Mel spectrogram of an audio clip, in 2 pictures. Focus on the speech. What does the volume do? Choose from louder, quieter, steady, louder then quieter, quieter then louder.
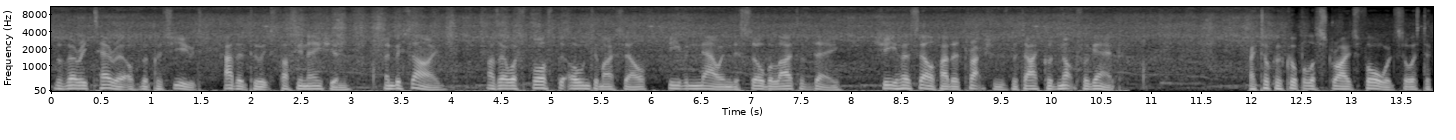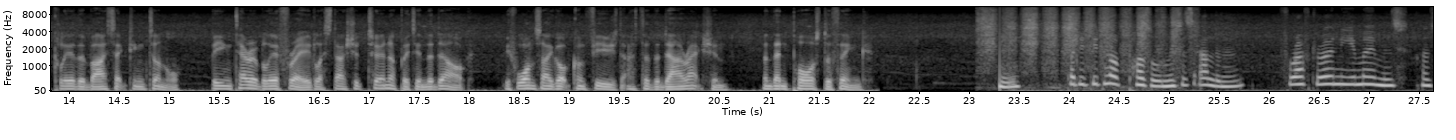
steady.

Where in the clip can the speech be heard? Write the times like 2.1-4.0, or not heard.
0.0-10.8, 11.9-22.1, 23.3-27.5.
